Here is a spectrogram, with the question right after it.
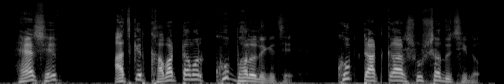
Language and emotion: Bengali, happy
